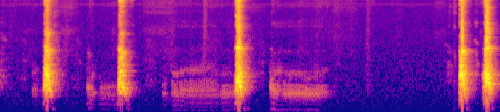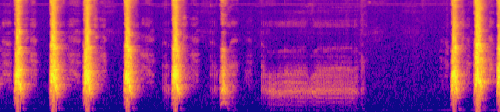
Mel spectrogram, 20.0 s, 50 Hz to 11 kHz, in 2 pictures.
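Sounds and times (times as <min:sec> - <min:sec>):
small dog barking: 0:00.8 - 0:02.8, 0:04.6 - 0:05.1, 0:09.1 - 0:14.8, 0:19.0 - 0:20.0
dog grumbling: 0:03.3 - 0:04.7, 0:05.4 - 0:06.6, 0:15.2 - 0:17.3.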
